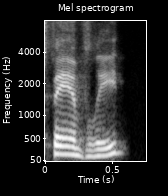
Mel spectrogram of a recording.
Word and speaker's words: Van Vliet: i love it but my name is chris fanfleet i thank you for pronouncing it correctly and i've worked my entire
